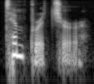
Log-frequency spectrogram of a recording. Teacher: You don't have to say temperature. You can make it shorter and 3 syllables.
